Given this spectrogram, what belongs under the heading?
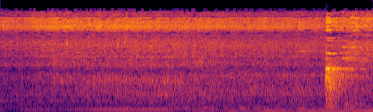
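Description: Curd being stirred into a bottle gourd curry in a pan, a soft continuous sizzle under light stirring, ending with a sudden louder clatter of a spoon against the pan.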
